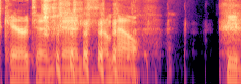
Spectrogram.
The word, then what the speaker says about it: keratin: Did I say that right? Keratin. – Yeah, keratin.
